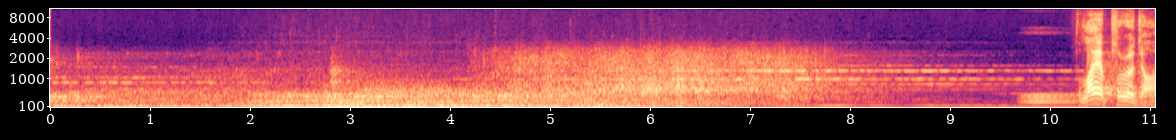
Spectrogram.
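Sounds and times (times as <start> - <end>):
deep underwater rumble: 0.0 - 10.3
soft sustained music tones: 0.0 - 11.0.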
